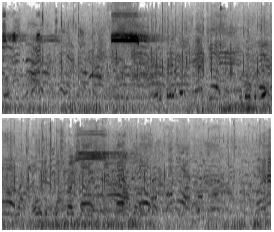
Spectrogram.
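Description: Several voices of players and sideline spectators calling out at once across an outdoor field. Short, steady high whistle tones cut through them: a faint one at the start, a loud one about two seconds in, and another around seven seconds in.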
